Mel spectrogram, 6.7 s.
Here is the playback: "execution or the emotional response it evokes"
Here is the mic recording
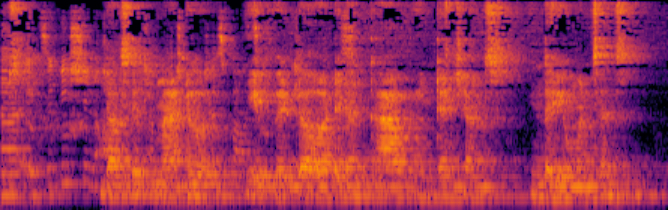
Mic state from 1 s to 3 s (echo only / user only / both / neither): both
